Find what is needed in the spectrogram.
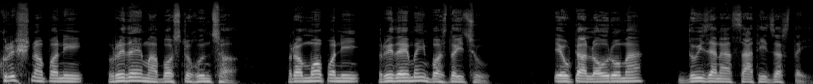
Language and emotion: Nepali, neutral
